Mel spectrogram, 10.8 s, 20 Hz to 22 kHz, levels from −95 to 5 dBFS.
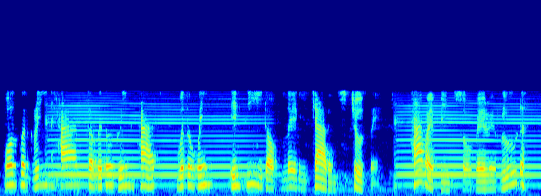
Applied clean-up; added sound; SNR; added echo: none; Bowed string instrument; 10 dB; none.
